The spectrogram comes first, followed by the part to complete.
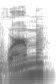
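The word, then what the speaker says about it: Wyrm: I think it's called Worm Span or Rim Span. How do you how do you pronounce out loud because I've never said it.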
